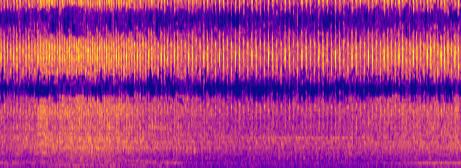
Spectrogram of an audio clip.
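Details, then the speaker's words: Toyota Voxy after replacing alternator with worn variable pulley, plus new battery (battery light had been on): smooth, even idle, soft regular beat, no whine, rattle or knock; noise gone. "trocou alternador novo bateria nova também aí ó zou acabou o problema Acabou o barulho funcionando"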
